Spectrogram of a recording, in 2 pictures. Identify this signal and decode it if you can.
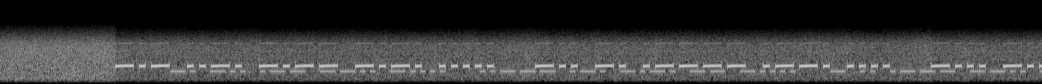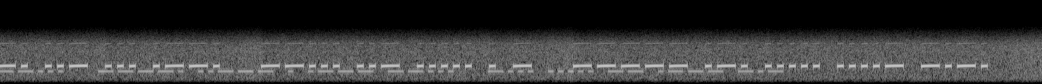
Morse code, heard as two keyed tones, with radio static. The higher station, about 20 wpm, 880 Hz: KFYC5 DN1PH BCUSP 7U5ET 0R54C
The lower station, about 24 wpm, 610 Hz: NDWZ6 2RCM6 TIJZ7 92EJ7 B5MJK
